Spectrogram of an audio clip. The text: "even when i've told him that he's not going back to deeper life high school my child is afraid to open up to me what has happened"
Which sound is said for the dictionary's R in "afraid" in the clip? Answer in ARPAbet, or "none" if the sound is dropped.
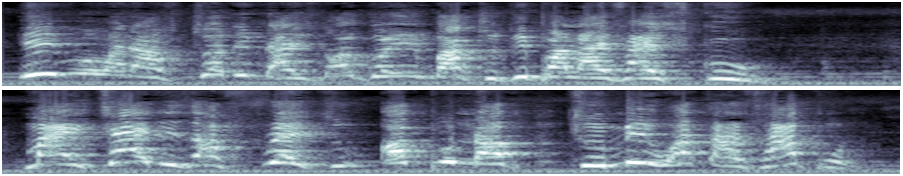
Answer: R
